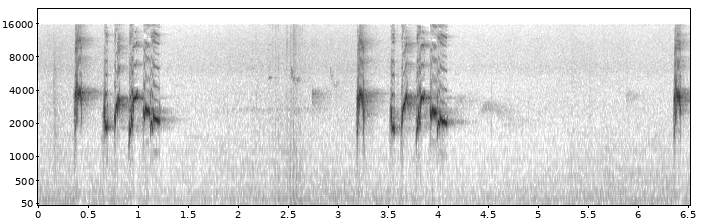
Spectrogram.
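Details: Red-whiskered bulbul singing in a contest, a caged bird trained to sing in the morning: loud, clear whistled phrases of five or six quick slurred notes, repeated about every three seconds, with quiet pauses between and faint background chirps.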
